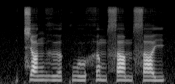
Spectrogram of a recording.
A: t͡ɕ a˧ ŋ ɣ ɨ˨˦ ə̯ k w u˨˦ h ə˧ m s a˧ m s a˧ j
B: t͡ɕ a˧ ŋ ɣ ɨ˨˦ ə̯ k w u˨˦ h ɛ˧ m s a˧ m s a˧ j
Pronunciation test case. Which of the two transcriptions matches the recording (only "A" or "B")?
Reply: A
